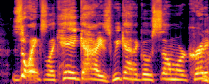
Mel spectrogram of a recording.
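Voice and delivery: loud, high, over-eager exuberant gushing voice. Speaker recalling a district manager at a bank, imitating an exuberant manager. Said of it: "he just had this exuberance".

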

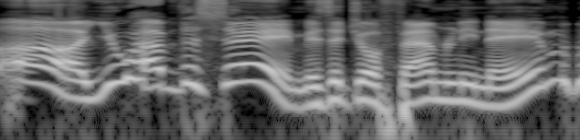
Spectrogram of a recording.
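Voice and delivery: quaint, olden-days speech. Retelling what a man said on looking at the speaker, old-timey speech. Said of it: "they talk old-timey".

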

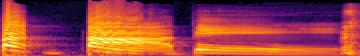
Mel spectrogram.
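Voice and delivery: very loud cartoon voice, belted, swinging pitch. Doing the best Linda impression after asking everyone for one: Linda Belcher impression. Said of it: "I wanna hear your best Tina or your best Linda impression".

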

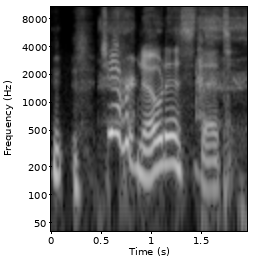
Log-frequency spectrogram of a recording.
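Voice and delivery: swooping stand-up comedian delivery. Suggesting observational humor to teach: Jerry Seinfeld impression. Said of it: "kind of like a Seinfeld routine".

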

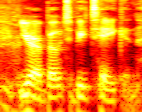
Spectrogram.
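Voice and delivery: very quiet, hushed, deep voice, deliberately clumsy and bad. Joking about a movie, doing a worst Liam Neeson impersonation.

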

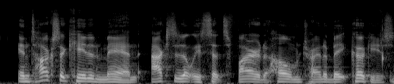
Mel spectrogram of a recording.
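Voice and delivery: plain

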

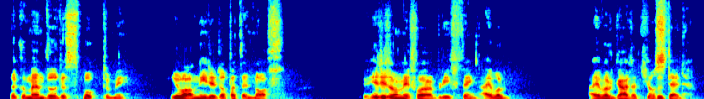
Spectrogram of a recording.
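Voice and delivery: put-on Russian accent. A drow officer appears and orders a guard away from his post: Russian accent. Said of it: "And then a drow officer appears next to him and starts walking down the hallway into the room with the Quaggoths. / He's got a Russian accent".

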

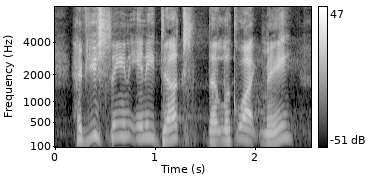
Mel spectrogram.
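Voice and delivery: usual speaking voice

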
